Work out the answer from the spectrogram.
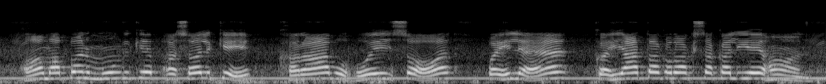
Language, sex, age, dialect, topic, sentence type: Maithili, male, 56-60, Bajjika, agriculture, question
